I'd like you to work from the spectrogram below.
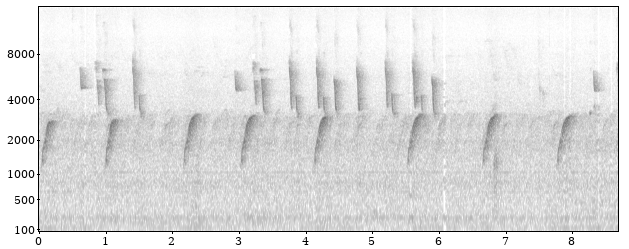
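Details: Unidentified small yellow seed-eating bird in Trinidad, perched on overhead lines near a home, chirping: bright rising chirps about once a second mixed with thin, very high ticks; faint background hiss.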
